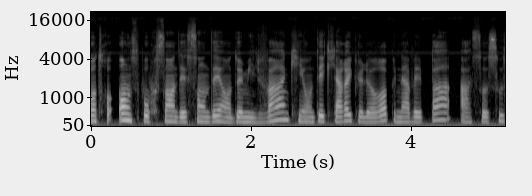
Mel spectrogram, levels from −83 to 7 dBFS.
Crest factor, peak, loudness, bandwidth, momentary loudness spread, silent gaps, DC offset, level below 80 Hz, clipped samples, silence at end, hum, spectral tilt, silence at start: 18 dB; -12 dBFS; -30 LUFS; 19.5 kHz; 7 LU; none; under 0.1%; -56 dBFS; under 0.1%; 0 s; none; -5 dB/octave; 0 s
